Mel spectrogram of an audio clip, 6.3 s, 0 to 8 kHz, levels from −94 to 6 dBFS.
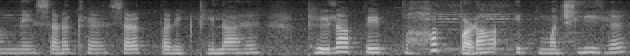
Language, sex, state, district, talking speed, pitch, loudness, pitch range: Hindi, female, Bihar, Araria, 150 wpm, 195 Hz, -24 LUFS, 190-215 Hz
